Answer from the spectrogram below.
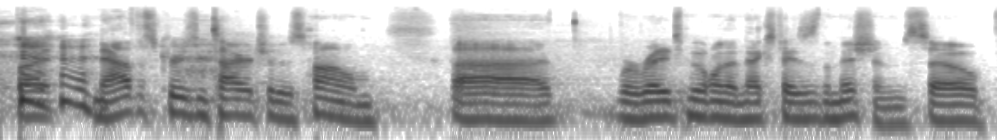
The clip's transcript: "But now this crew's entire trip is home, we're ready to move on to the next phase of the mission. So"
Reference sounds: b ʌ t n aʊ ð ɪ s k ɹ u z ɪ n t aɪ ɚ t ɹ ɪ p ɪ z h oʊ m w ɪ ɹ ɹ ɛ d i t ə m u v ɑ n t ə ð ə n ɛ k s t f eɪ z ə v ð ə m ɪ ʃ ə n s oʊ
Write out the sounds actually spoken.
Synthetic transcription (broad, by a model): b ʌ t n aʊ ð ɪ s k ɹ u z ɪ n t aɪ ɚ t ɪ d ɪ z h oʊ m w ɪ ɹ ɹ ɛ d i t ə m u v n ð ə n ɛ k s t f eɪ z ə v ð ə m ɪ ʃ ə n s oʊ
